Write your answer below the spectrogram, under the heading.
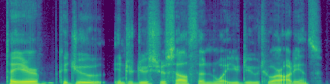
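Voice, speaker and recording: A man hosting a podcast, reading a measured introduction and interviewing a guest. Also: lowish voice, very animated, vocal fry, no echo, clean studio sound. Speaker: podcast host.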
